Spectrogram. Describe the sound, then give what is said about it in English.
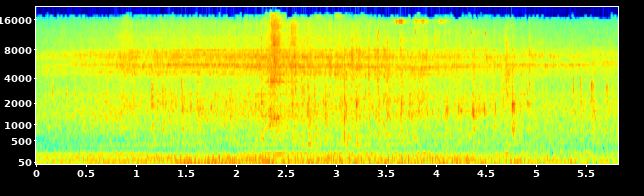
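Heavy engine rumble of a shield bug, a heavy-duty armored vehicle heading toward Main Street in a drama sound effect. It is a loud, steady, low mechanical drone that swells slightly through the middle and holds with no break. “That was a shield bug. They're heavy-duty armored vehicles from Augur, usually packed with alphas. It's heading towards Main Street.”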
